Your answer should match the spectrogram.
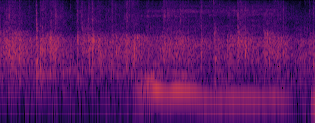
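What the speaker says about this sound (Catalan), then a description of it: "Un aplaudiment, un aplaudiment." Audience on a TV spelling quiz show claps steadily at moderate loudness while a voice speaks over the applause partway through.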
